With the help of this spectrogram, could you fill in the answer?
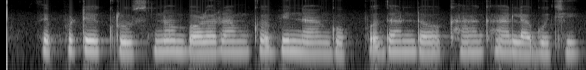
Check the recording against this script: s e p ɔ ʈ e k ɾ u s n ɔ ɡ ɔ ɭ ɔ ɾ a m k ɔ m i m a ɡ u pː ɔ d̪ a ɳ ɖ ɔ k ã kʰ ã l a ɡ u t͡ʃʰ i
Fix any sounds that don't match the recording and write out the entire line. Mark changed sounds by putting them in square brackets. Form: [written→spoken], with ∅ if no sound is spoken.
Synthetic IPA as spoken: s e p ɔ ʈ e k ɾ u s n ɔ [ɡ→b] ɔ ɭ ɔ ɾ a m k ɔ [m→b] i [m→n] a ɡ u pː ɔ d̪ a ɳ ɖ ɔ [k→kʰ] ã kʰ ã l a ɡ u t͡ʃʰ i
